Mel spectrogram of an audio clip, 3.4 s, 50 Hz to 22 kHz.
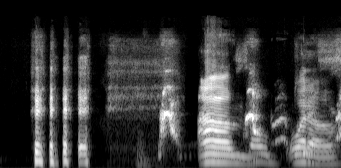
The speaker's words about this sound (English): You're such a badass guard dog, but you're like 2 foot.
